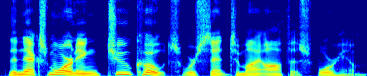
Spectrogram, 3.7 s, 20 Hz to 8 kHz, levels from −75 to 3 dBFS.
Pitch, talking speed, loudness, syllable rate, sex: 160 Hz, 195 wpm, -19 LUFS, 4.7 syllables/s, male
